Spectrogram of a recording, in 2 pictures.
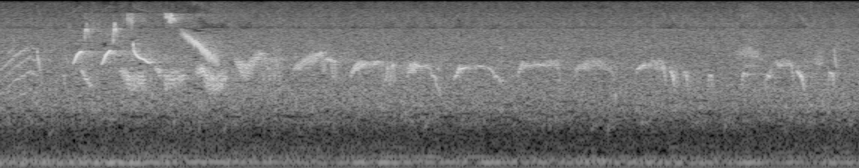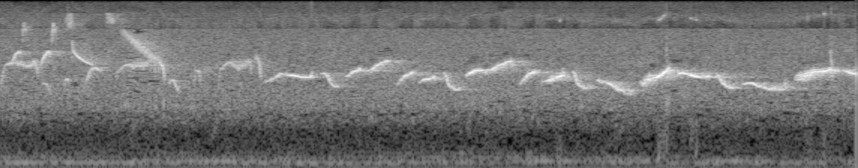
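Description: An Oriental magpie-robin sings a lively, unbroken run of varied whistles, quick up-and-down slurs and sweet rising notes, all high-pitched, with a quiet natural background.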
